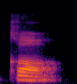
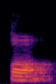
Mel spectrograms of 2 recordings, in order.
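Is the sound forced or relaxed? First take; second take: relaxed; forced. First: The sound is relaxed and ordinary. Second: The sound is forced hard, like retching. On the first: The speaker calls it right. "Biasa saja. Tidak perlu dipaksakan" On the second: The speaker calls it wrong. "itu salah juga kalau ko, ko, ko, ko. Sampai ya mau muntah gitu"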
